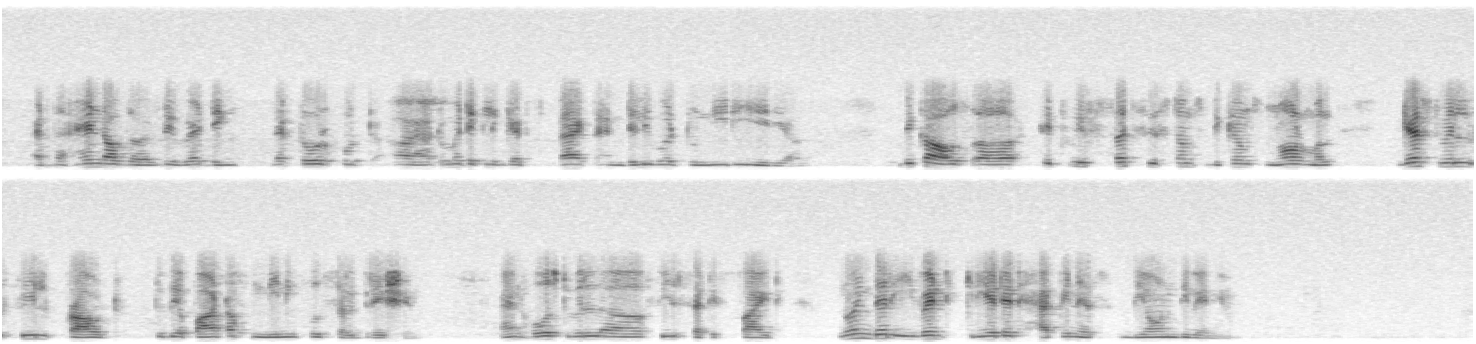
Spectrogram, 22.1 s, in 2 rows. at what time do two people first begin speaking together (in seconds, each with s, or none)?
none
